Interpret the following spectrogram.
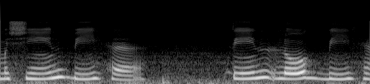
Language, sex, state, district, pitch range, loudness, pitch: Hindi, female, Punjab, Pathankot, 255-275 Hz, -15 LUFS, 265 Hz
